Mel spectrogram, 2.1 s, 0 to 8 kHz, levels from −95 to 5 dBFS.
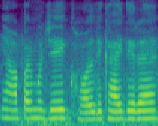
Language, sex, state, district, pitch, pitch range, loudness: Hindi, female, Chhattisgarh, Bilaspur, 190 Hz, 185-200 Hz, -13 LUFS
